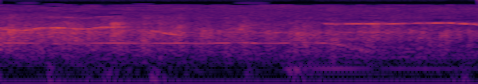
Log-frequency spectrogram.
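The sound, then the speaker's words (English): An audience applauds a young bluegrass group with steady, dense clapping that holds an even loudness throughout. “Let's give them a great round of applause, will you?”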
